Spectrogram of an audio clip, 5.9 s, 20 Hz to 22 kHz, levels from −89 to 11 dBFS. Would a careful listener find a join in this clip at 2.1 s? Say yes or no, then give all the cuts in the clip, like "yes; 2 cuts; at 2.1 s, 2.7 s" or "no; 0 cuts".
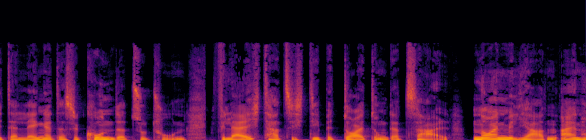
yes; 1 cut; at 2.1 s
